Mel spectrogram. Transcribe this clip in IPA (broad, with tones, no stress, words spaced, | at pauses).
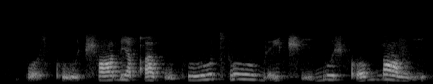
po̰˨˩skʼṵ˩˥t͡ʃʰɒ˩˧ ɗi˨˩qʼo˨˩ pṵ˧pʰuː˩˥t͡sʼuː˥˧bḛ˩˧j t͡ʃʰḭ˨˩ bu˥˧ʃ kʼo˩˥bɠɒ˥˧vḭ˩˧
